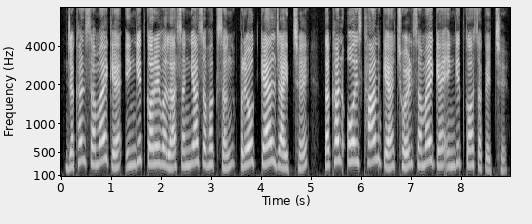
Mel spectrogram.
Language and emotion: Maithili, neutral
